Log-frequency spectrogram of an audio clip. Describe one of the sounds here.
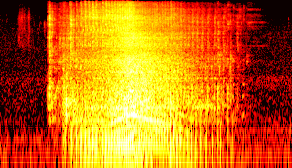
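A lawn mower engine sputters briefly and dies.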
